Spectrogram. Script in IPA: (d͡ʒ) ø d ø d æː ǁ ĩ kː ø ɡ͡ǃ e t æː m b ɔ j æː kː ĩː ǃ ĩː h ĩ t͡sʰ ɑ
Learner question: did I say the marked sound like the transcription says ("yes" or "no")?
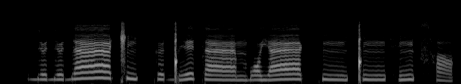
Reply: no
